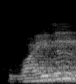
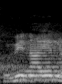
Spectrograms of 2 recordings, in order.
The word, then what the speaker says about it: vinyl: ये pronunciation freedom है, state by state अलग अलग जोन में अलग अलग तरीके से लोग बोलते हैं। कुछ विनाइल बोलते हैं, कुछ वाइनल बोलते हैं, मोस्ट प्रोबेबली विनाइल।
